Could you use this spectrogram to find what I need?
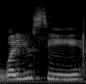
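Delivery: plain reading voice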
